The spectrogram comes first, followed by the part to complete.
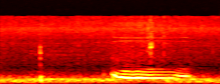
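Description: A man's voice drawing out one vowel for under a second, falling slightly in pitch, as a hesitation between phrases. A steady low hum runs beneath it, and a short click comes just before.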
